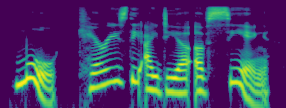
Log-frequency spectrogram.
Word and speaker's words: 目: When you look at these examples, you can notice how mu carries the idea of seeing, viewing, or focusing on something.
